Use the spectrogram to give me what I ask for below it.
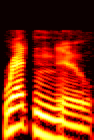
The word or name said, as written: retinue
